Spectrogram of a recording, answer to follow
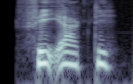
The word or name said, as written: feagtig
